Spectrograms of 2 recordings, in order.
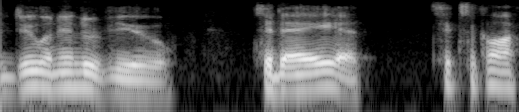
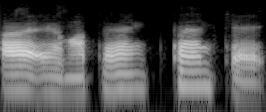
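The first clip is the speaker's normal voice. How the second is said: flat robot voice, quieter; 5 dB quieter than usual. Discussing a character, a speaker demonstrates how Pancake talks, in a monotone Pancake robot voice. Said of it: "speak in a very monotonic voice".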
